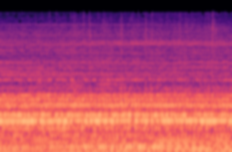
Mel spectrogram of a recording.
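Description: Church choir and lead singer holding one long, steady chord together, with piano accompaniment.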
